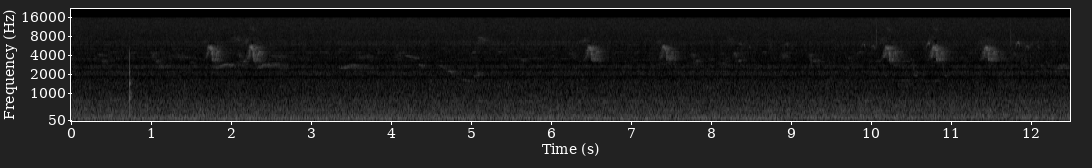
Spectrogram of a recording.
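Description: Steady low outdoor background noise with a songbird giving short high chirps, singly and in pairs, every second or two, and a single faint click about a second in.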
